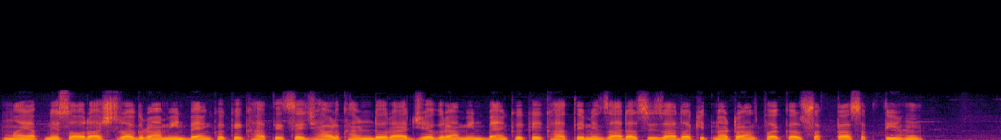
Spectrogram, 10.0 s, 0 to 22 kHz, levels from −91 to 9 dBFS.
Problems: none marked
